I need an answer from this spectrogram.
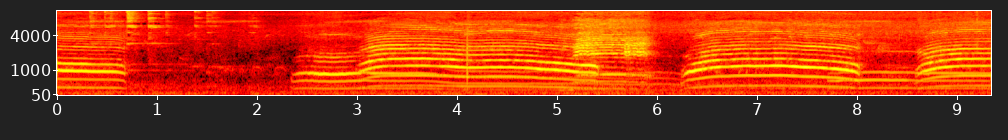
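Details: Black and striped male village cats confronting each other in woodland, trading continuous yowling growls: several long wavering wails, rising and falling in pitch, overlapping and following one another with short breaks.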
